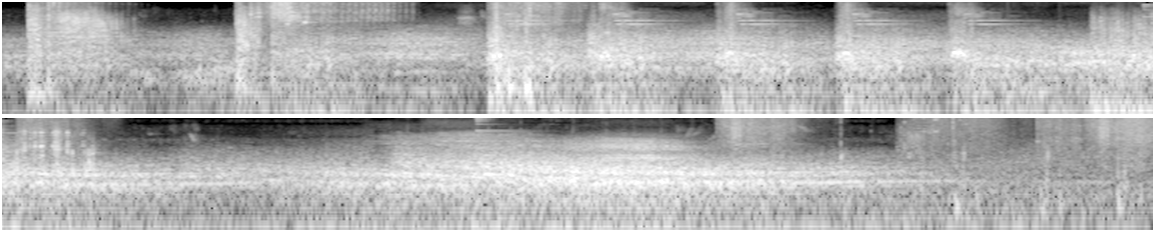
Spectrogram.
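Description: Sword blows land on creatures with sharp hits.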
